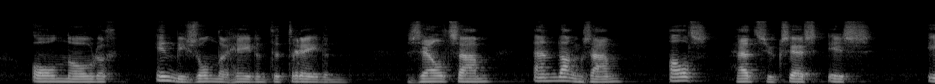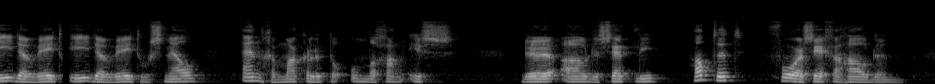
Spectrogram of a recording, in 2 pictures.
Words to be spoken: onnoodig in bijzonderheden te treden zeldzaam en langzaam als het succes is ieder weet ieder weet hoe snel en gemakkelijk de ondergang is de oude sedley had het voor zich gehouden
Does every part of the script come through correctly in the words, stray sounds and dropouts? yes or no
yes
